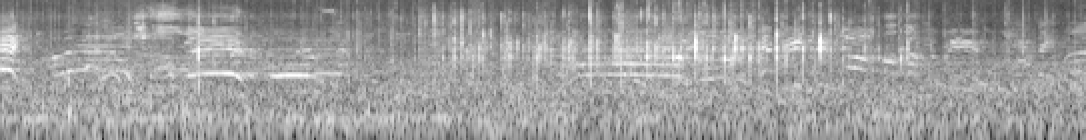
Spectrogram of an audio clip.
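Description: Voices calling and shouting across a baseball field: scattered players' and bench chatter, with a few high, rising yells about two seconds in. Scattered sharp clicks come in the second half.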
